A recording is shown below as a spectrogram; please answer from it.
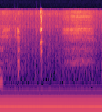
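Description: A person sniffing, drawing a breath in through the nose in a pause between words, after a couple of short clicks.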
